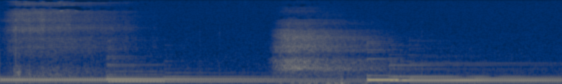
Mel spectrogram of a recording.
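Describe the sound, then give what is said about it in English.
A slow, deep breath heard as two long, soft, airy rushes of breath over steady, sustained low tones, with no talking. “if you missed that first deep breath, as always, let's just bring that back.”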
